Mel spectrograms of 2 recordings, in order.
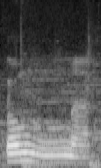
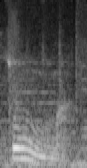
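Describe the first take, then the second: First: The word begins with a 'th' sound. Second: The word begins with an 's' sound. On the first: The speaker calls it right. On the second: The speaker calls it wrong.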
